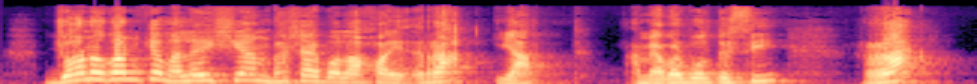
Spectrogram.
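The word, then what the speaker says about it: rakyat: Malaysian ভাষায় বলা হয় রাত আমি আবার বলতেছি রাত এই কটা ছোট করে উচ্চারণ হয় এরকম না বলে বলতে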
